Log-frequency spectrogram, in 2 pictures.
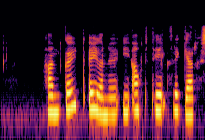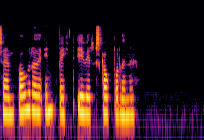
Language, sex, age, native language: Icelandic, female, 20-29, Icelandic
